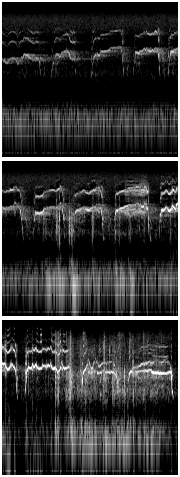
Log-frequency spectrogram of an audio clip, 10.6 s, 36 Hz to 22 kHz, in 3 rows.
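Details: White-tailed eagle chick in Latvia, July 2020, as its mother finishes eating a fish, gives thin, high whistled piping notes, about three a second, growing louder and more insistent, over a faint low hum.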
